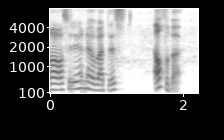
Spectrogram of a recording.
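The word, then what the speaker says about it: Elphaba: And also, in case y'all also didn't know about this, Alphaba is almost phonetically saying LFrank Bomb, who is the author of the Wizard of Oz. Okay, Alphaba.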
